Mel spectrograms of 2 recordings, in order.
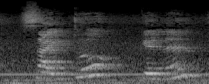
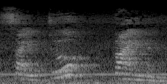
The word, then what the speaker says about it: cytokinin: Rapid cell division is taking place due to a hormone known as cytokinin, cytokinin. Both the pronunciations are correct.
